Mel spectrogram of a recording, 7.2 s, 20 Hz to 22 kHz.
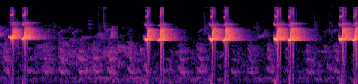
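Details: Female rain quail calling with loud, raspy paired notes, five pairs spaced about every 1.3 seconds, faint soft chirping between them.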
